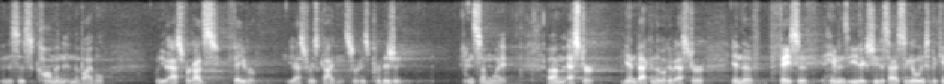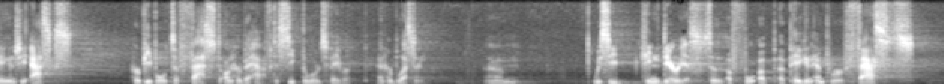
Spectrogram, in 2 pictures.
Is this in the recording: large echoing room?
yes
